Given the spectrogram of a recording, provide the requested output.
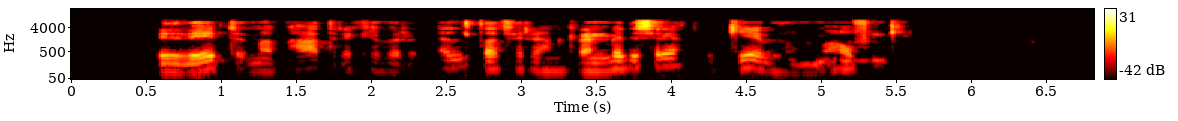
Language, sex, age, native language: Icelandic, male, 40-49, Icelandic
